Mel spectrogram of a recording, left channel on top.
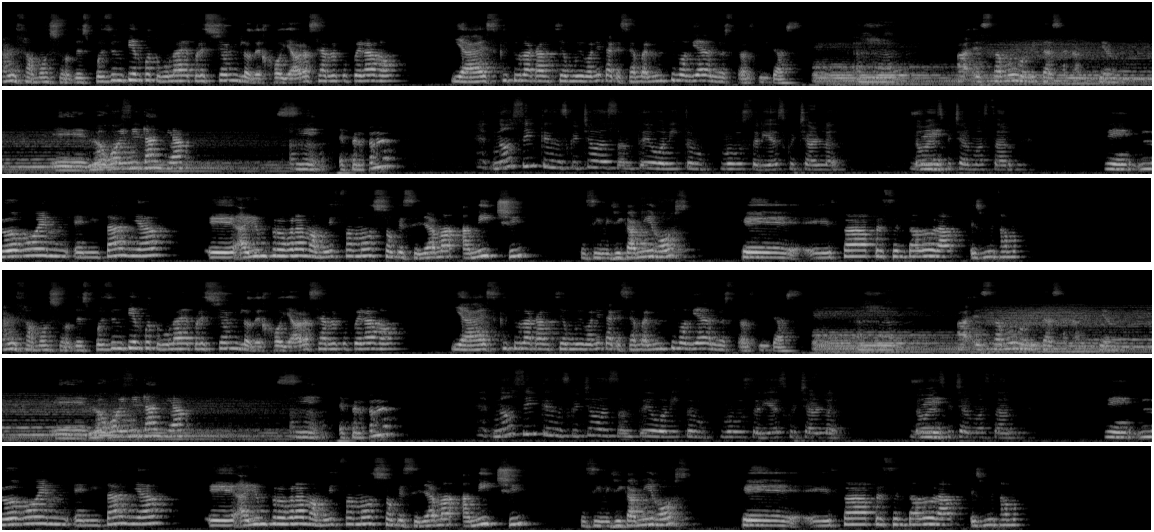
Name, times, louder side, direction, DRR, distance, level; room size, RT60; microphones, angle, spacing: voice 1, 0.0-4.0 4.5-7.9 8.5-9.0 9.5-11.2 12.0-13.4 14.4-15.4 20.7-21.0 22.5-24.7 25.0-28.3 28.8-29.8 30.4-33.1, left 1 dB, 5° left, 0.4 m, -28 dB
sound 1, 8.1-14.6, equal, 80° right, 1.7 m, -36 dB
voice 2, 8.5-9.2 12.4-13.1 14.4-14.7 16.2-19.9 20.6-21.8 29.4-29.9, left 2 dB, 55° left, 2.1 m, -37 dB
8.3 x 3.1 x 4.1 m
head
